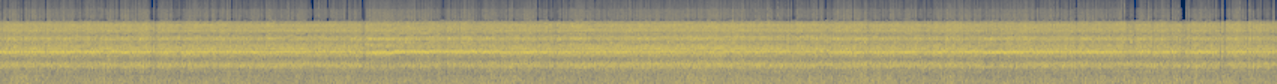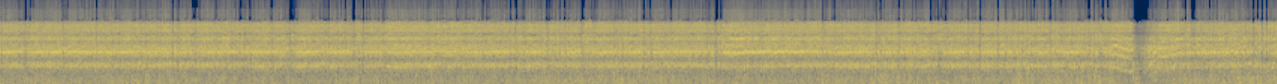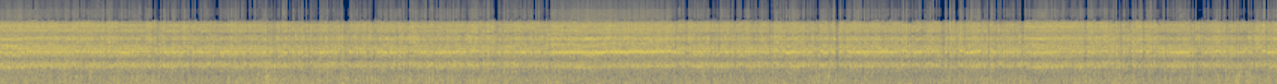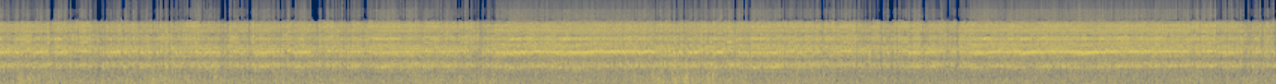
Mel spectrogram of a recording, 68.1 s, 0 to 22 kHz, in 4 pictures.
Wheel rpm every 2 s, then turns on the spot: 230, 230, 230, 230, 230, 230, 230, 230, 230, 230, 230, 230, 230, 230, 230, 230, 170, 230, 230, 230, 230, 230, 230, 230, 230, 230, 240, 240, 230, 230, 230, 230, 230, 230.
none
